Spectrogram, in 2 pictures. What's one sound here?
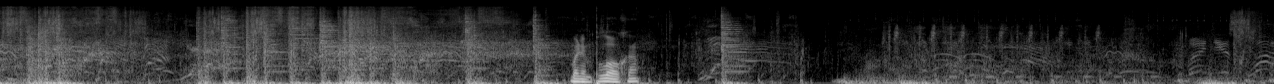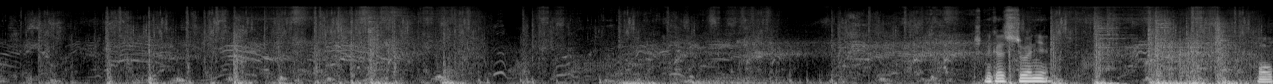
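Blades swing and strike in a fight.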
